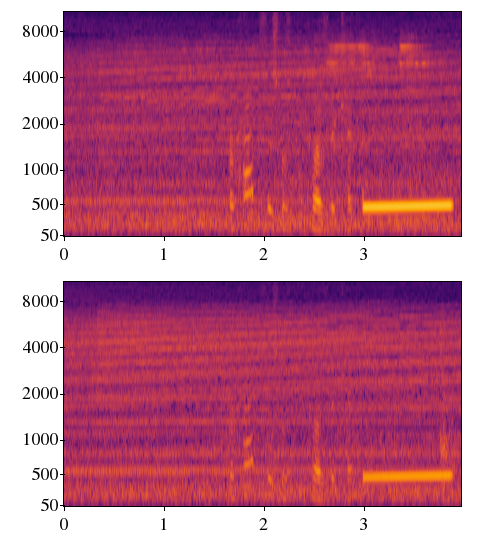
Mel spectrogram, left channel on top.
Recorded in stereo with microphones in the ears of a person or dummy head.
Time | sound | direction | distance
0.0 | a drone | 35° right (ahead or behind) | ?
1.6 | a man speaking | 35° left (ahead or behind) | ?
3.0 | an alarm | 65° left (ahead or behind) | ?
